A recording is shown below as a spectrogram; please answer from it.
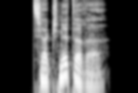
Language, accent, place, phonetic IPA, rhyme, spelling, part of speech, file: German, Germany, Berlin, [t͡sɛɐ̯ˈknɪtəʁə], -ɪtəʁə, zerknittere, verb, De-zerknittere.ogg
- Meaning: inflection of zerknittern: 1. first-person singular present 2. first-person plural subjunctive I 3. third-person singular subjunctive I 4. singular imperative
